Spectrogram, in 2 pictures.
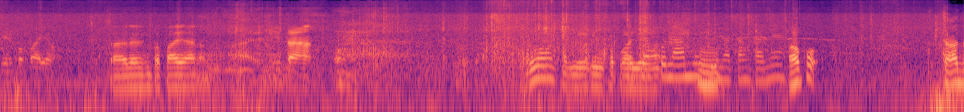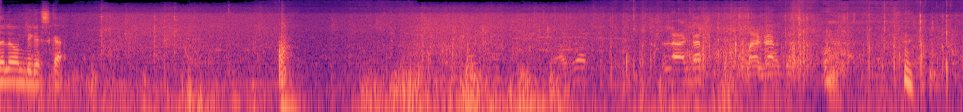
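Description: A young man talks nearby in a calm voice.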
